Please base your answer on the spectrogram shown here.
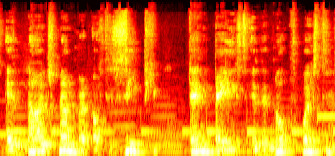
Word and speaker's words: Xia: which ultimately sent them out of Africa the Z Nobles established the first dynasty known as the Z Dynasty interestingly although it's spelled xia the actual pronunciation is z so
